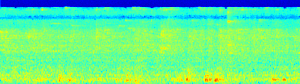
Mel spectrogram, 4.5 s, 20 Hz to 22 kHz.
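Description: Steady low rumble of a Seoul Subway Line 1 electric train running through a tunnel, heard from inside the passenger car, with wheel and track noise.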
